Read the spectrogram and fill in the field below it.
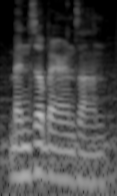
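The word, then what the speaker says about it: Menzoberranzan: what is it meno Baron no way yep menzo Baron on we have to do a poll right now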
